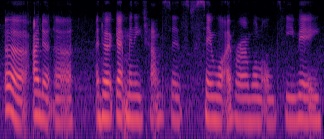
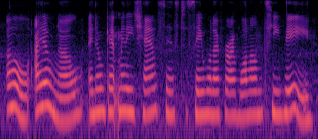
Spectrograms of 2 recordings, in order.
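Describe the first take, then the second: First: Said in the usual way. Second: Put-on American accent, a little livelier; British speaker demonstrating an American accent. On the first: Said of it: "So, my normal voice". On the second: Shown as a demonstration. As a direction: do it in American, with a slight British twang. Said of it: "if I say it in American".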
